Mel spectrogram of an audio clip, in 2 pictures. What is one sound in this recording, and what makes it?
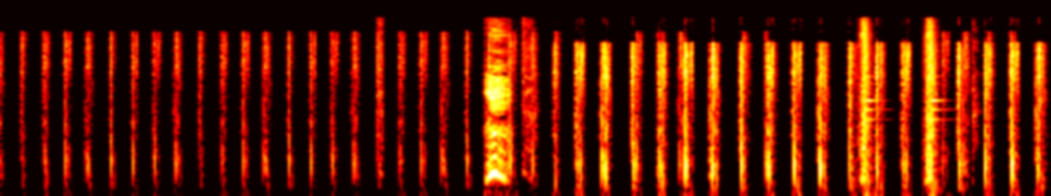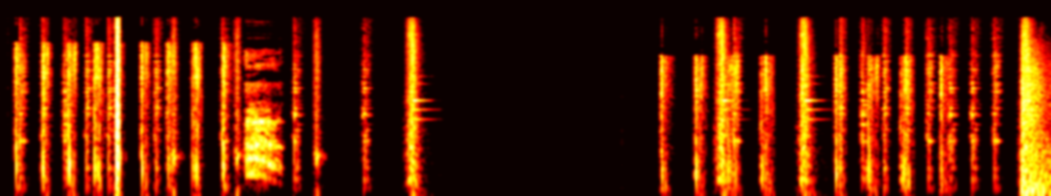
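Quick game footsteps patter steadily on hard ground.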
